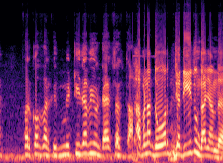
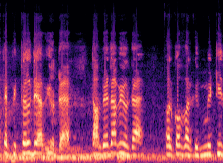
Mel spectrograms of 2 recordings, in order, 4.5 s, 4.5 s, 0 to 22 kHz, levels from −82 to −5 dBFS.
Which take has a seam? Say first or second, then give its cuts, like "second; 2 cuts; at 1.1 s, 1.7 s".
first; 1 cut; at 2.7 s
